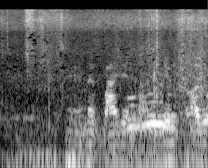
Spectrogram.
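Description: A dove cooing.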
